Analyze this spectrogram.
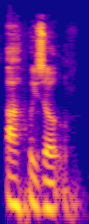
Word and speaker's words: Ahuizotl: Ahuzotl? I don't know. Can you pronounce that? Yeah. It's Ahuizotl.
